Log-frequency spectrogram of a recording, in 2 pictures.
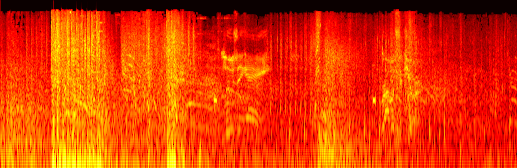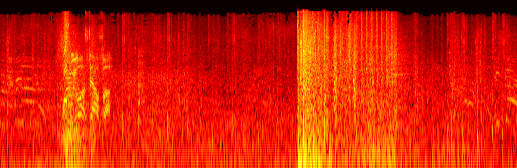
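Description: Rapid gunfire bursts in loud volleys.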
